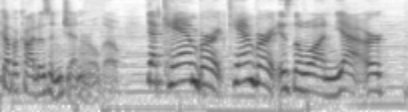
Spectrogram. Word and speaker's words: Camembert: Yeah, Camembert is the one.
